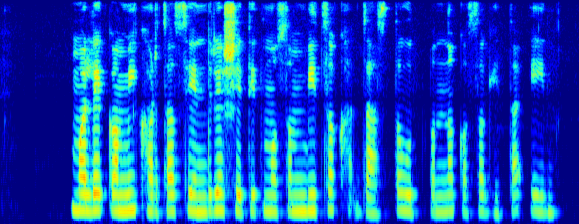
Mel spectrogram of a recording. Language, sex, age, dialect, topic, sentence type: Marathi, female, 25-30, Varhadi, agriculture, question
